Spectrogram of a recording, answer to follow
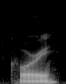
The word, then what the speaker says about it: Khoury: Corey, spelled Khoury, pronounced Corey.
